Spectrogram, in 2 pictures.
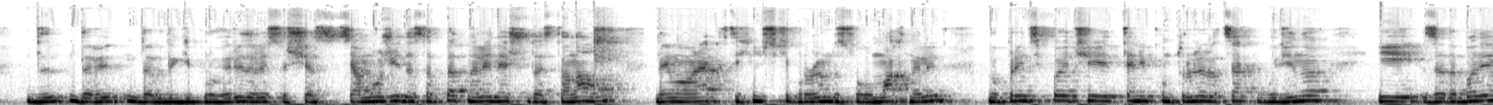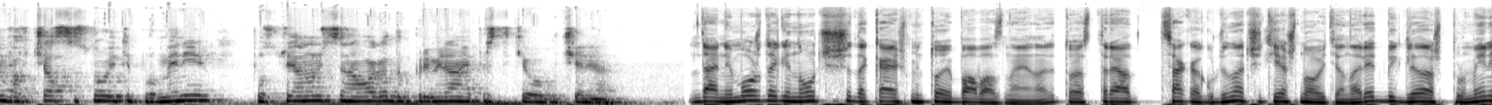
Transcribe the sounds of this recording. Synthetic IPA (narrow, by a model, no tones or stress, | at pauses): d̪ɐd̪ɐvid̪ɐd̪ɐɡʲipɾovɛɾid̪ɐlisɐʃɛst̪sʲamɔʒɛid̪ɐsɐpɛt̪nɐlinɛʃt̪od̪ɐɛst̪ɐnalˠə | d̪ɐimɐmɛnʲakə̥ft̪ɛxnit͡ʃɛ̥skipɾoblɛmd̪ɐsɛomaxnɐli | nopɾint̪i̥pəɛt͡ʃɛt̪ɛnikont̪ɾoliɾɐt̪fsʲjakəɡod̪inə | izɐd̪ɐbɤd̪ɛmvɐft͡ʃassɐsnɔvit̪ɛpɾomɛnipost̪ojanːonisɛnɐlˠaɡəd̪ɐpɾiminavɐmɛpɾɛst̪ɐ̥kʲivɐobut͡ʃɛnʲiəd̪anɛmɔʒd̪ɐɡʲinɐut͡ʃi̥ʃd̪ɐkaʒɛʃmit̪ɔibabɐzna̰j̰nɐ̰lit̪ɔɛst̪ɾʲavɐt̪fsʲakəɡod̪inɐt͡ʃɛt̪ʲiɛʃnɔvit̪ɛnɐɾɛd̪̚biɡlɛd̪ɐʃpɾomɛnʲi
